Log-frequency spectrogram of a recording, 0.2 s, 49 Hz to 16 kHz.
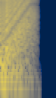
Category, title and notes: Instrument samples > Percussion
8 bit-Noise Percussion7
8-bit, FX, game, percussion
